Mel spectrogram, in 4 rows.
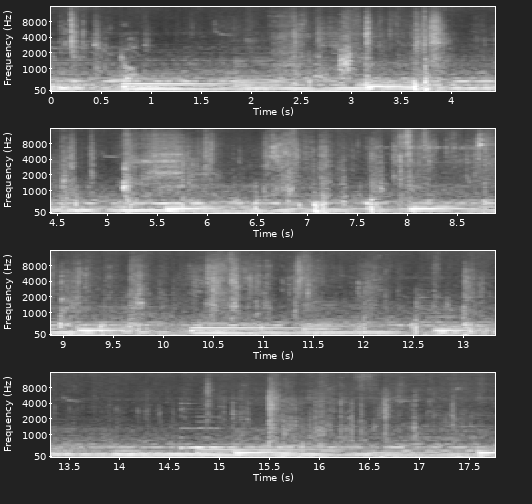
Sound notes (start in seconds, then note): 2.0 suspenseful music continues; 2.8 footsteps thud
